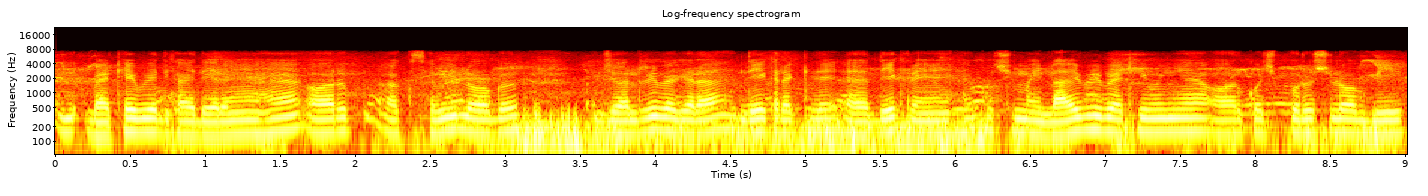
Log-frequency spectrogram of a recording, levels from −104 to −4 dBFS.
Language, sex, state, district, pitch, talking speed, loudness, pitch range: Hindi, male, Chandigarh, Chandigarh, 145 Hz, 195 wpm, -16 LUFS, 130-150 Hz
